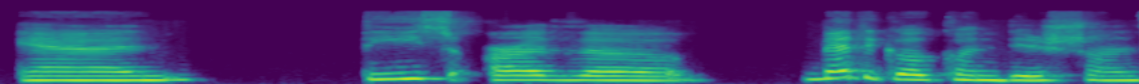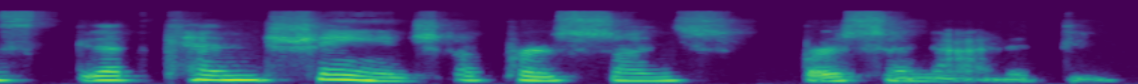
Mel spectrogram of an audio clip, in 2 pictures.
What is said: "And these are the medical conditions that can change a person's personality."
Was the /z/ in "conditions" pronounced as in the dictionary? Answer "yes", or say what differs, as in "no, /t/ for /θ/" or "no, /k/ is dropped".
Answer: no, /s/ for /z/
